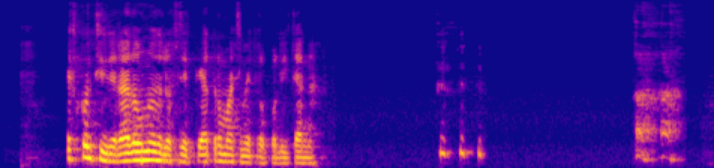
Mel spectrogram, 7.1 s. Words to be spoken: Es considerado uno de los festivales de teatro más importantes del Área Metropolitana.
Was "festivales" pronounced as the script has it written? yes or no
no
